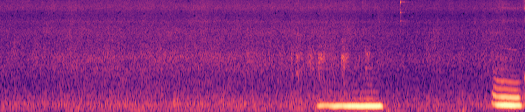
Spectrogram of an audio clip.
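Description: A dog gives one low, steady whine lasting just under a second, about four seconds in, over a steady hiss of heavy rain. The dog is restless because the rain keeps it from going out.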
